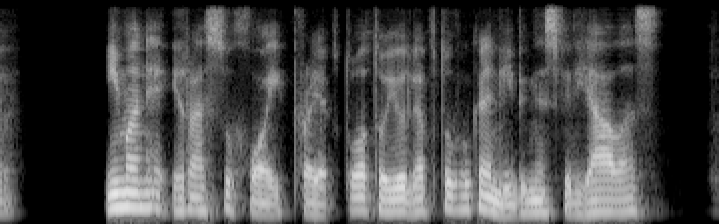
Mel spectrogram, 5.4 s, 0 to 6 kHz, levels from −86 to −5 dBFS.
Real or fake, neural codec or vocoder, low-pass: fake; codec, 16 kHz, about 1 kbps, DyCAST, with the encoder's durations; 5.4 kHz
